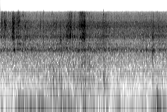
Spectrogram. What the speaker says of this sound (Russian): Вот такая наша речка.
